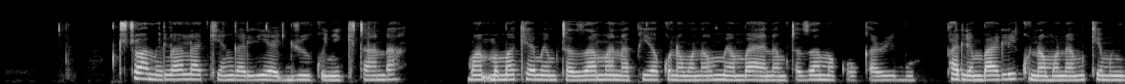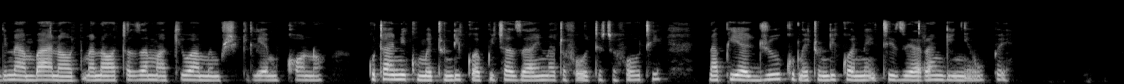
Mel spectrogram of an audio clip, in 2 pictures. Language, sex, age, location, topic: Swahili, female, 18-24, Nakuru, health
